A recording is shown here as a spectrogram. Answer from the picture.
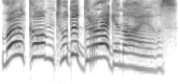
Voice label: Female Draenei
